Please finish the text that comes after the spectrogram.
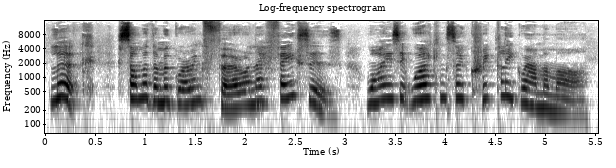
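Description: A woman voicing an eager, curious young boy who is now a mouse, urgent and excited, in a storybook. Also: sits high, moderate pace, pitched above the performer's own voice. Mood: excited wonder.

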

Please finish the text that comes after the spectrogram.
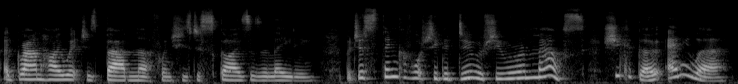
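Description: A woman's voice: a little high, animated, normal speed, hardly any pauses, a little mellow, voice pushed up, natural voice. Woman putting on a feisty, emphatic old grandmother. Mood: impatient, forceful. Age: older. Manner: bold, emphatic, impatient declarations. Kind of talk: storybook read-aloud.

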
